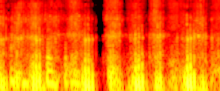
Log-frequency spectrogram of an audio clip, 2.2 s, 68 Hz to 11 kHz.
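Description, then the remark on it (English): A person imitates a pig with a run of loud, rough snorts and grunts, breaking briefly for a moment before launching into another burst of snuffling, guttural noises. “This okay is a legitimate impression of pigs actually hosting the podcast, just for 30 seconds.”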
